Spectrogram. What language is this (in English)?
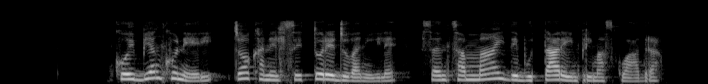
Italian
